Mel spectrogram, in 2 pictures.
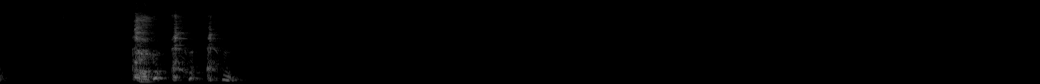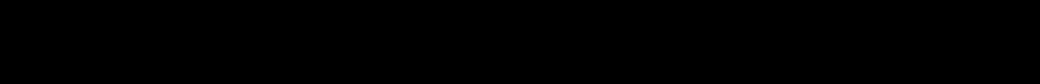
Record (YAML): three_cough_length: 20.8 s
three_cough_amplitude: 1593
three_cough_signal_mean_std_ratio: 0.14
survey_phase: beta (2021-08-13 to 2022-03-07)
age: 45-64
gender: Female
wearing_mask: 'No'
symptom_runny_or_blocked_nose: true
symptom_fatigue: true
smoker_status: Never smoked
respiratory_condition_asthma: false
respiratory_condition_other: false
recruitment_source: Test and Trace
submission_delay: 1 day
covid_test_result: Negative
covid_test_method: RT-qPCR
